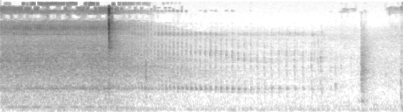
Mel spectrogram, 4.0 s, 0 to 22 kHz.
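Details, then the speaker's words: Unbranded 6-inch fan (120 V, 0.25 A, 60 Hz) giving a quiet motor hum with a light, even ticking rattle about four per second; something loose in the motor, worn thrust washer suspected. "Yeah, there's definitely something loose in there in the motor, as we've seen before."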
